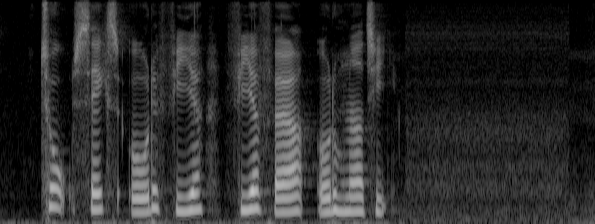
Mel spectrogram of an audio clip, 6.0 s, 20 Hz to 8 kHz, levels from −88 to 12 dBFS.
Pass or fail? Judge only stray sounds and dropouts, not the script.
pass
